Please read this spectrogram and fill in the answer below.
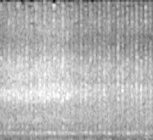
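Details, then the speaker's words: Mitsubishi Montero Sport diesel after engine overhaul, previously smoking heavily and vibrating with a soaked number three cylinder: even diesel clatter at steady idle, no misses or surging; smoke gone, running smoothly. "okay na siya so napakanda na ng andar"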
